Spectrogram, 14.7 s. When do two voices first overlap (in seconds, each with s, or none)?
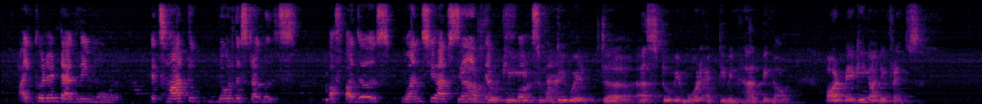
6.9 s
